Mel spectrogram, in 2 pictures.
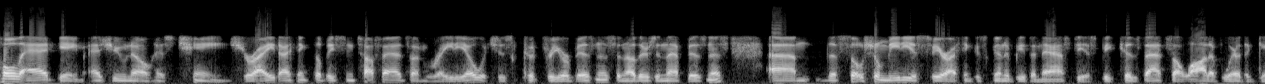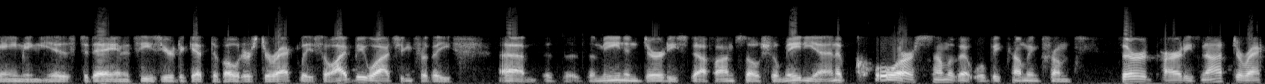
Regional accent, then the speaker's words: Newfoundland and Labrador, Canada; accent: Newfoundland; in my Newfoundland parlance

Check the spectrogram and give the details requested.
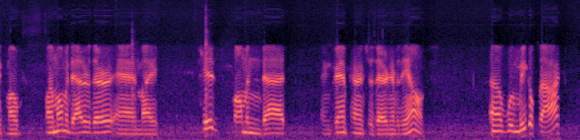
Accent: Belleville, Ontario, Canada; moved away; I'm from Belleville

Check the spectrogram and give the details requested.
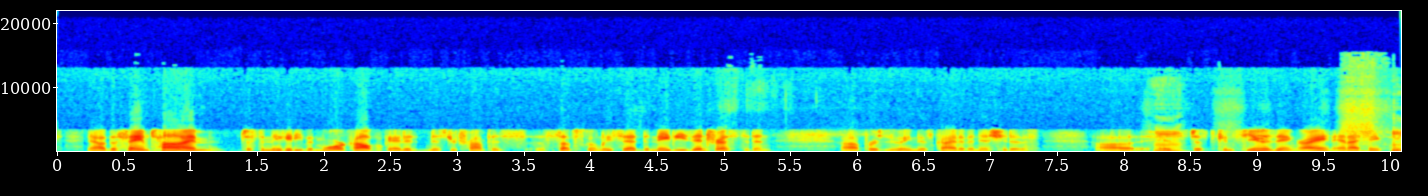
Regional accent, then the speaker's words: Canada; part of being a Canadian

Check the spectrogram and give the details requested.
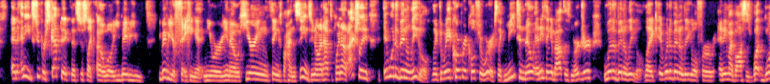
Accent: Seattle, Washington, United States; I'm from Seattle, and you know, I'm pushing 40 now, but growing up in the 90s, you know, it was just all like the grunge stuff.

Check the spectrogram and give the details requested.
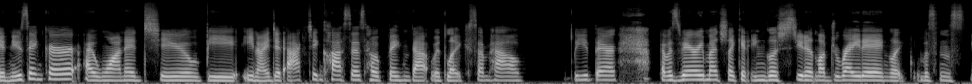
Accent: New York City, New York, United States; I grew up in New York City.

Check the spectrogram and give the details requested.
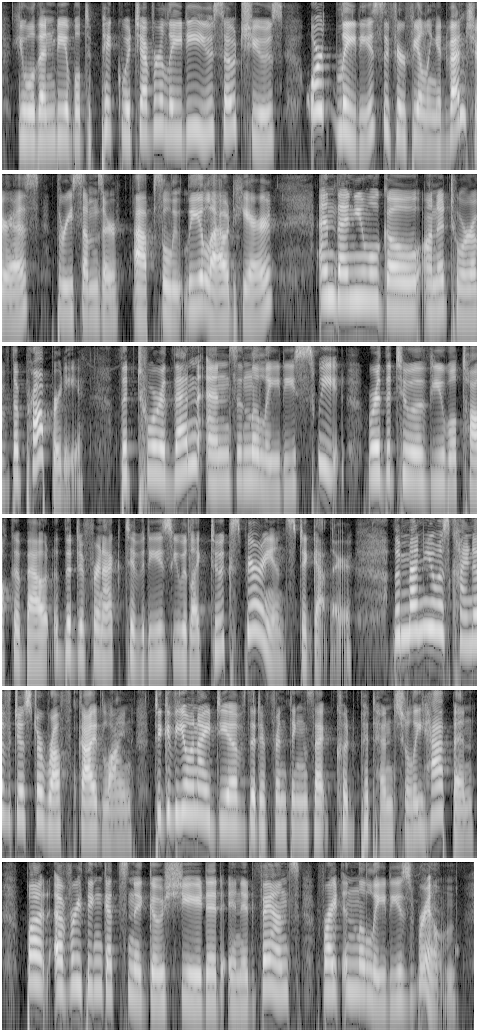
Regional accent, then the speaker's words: New York City, New York, United States; born or raised there; also born or lived in Ireland; now in Reno, United States

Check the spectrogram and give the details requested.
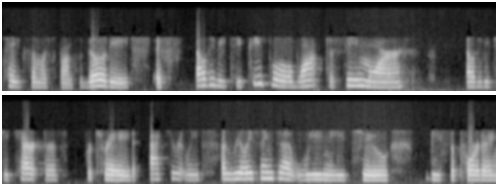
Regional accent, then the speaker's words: the South, United States; I'm from the South

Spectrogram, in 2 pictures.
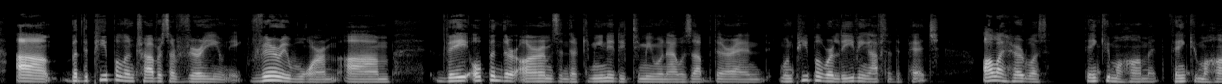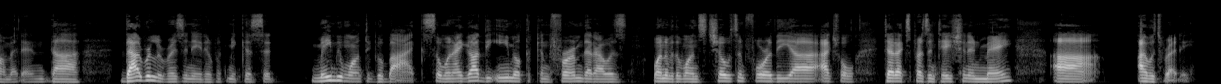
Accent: Lebanon; now in Canada; Lebanon may have been my birthland and may have been my natural mother

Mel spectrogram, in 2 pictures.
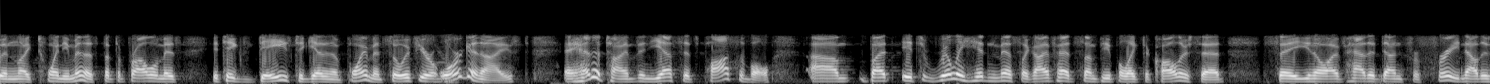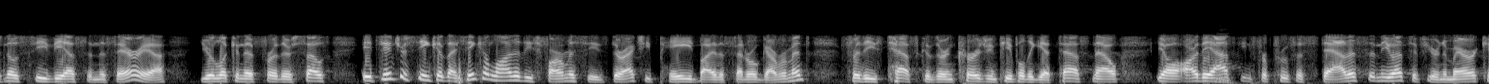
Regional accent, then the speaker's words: Vancouver, British Columbia, Canada; now in Blaine, United States; I was originally from Vancouver

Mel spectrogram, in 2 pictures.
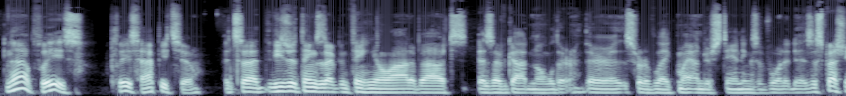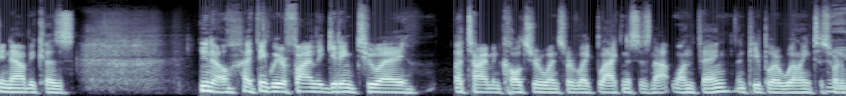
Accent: Tucson, Arizona, United States; I was raised in Tucson, Arizona, for the majority of my childhood

